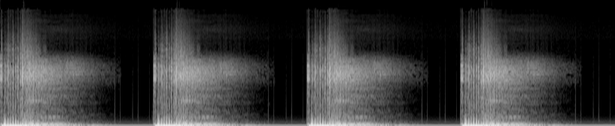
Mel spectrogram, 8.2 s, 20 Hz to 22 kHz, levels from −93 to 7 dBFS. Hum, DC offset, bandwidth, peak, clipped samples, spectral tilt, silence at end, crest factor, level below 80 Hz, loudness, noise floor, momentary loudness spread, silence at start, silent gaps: none; under 0.1%; 5.2 kHz; 0 dBFS; under 0.1%; -6 dB/octave; 0.65 s; 8 dB; -12 dBFS; -16 LUFS; -59 dBFS; 20 LU; 0 s; none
